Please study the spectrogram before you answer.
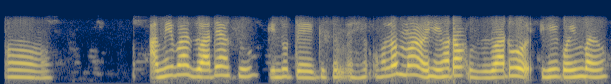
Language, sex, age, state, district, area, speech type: Assamese, female, 18-30, Assam, Dhemaji, urban, conversation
